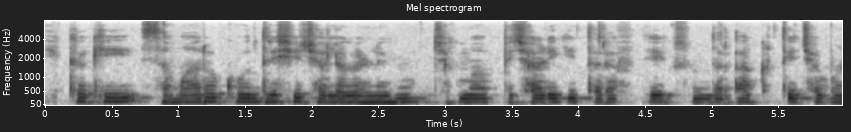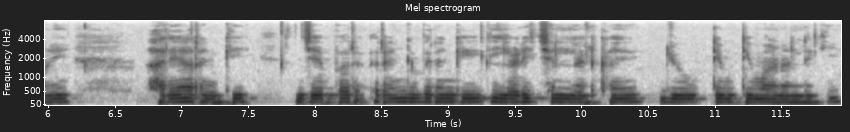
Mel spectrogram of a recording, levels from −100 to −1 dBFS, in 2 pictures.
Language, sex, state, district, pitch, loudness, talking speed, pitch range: Garhwali, male, Uttarakhand, Tehri Garhwal, 125 Hz, -22 LUFS, 140 wpm, 120-130 Hz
